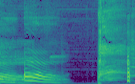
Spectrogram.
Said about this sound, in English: Is that Garage Cat? Hooman whines.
